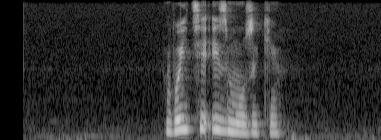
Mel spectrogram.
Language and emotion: Russian, neutral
